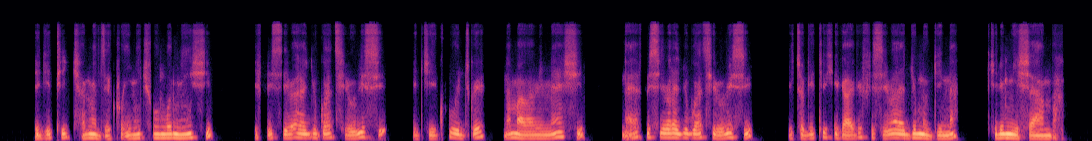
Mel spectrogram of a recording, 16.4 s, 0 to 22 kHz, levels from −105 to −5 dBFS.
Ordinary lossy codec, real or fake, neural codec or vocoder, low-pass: Opus, 32 kbps; fake; autoencoder, 48 kHz, 32 numbers a frame, DAC-VAE, trained on Japanese speech; 10.8 kHz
